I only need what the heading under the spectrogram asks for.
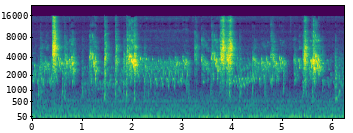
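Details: Pet budgerigar parents and young bird chatting while eating; lively warbling chatter broken by loud, sharp chirps about every one and a half seconds.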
